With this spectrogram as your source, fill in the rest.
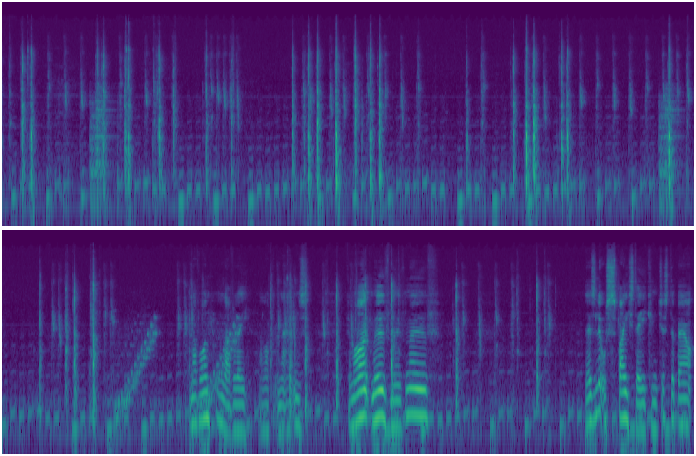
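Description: An arcade game plays electronic beeps and blips.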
